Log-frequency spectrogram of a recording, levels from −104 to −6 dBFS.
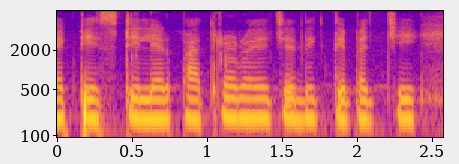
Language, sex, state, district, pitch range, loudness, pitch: Bengali, female, Assam, Hailakandi, 175-185 Hz, -22 LUFS, 180 Hz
